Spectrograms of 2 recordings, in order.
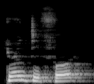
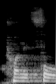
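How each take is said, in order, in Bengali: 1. Stress পড়ে প্রথম শব্দে। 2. স্ট্রেস পড়ে দ্বিতীয় শব্দে।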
